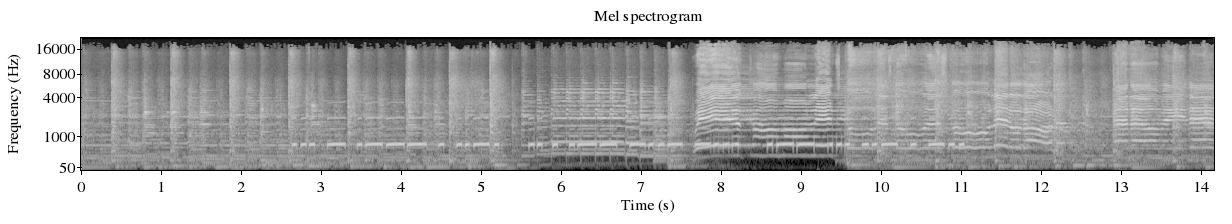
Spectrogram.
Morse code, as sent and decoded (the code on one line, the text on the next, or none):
... - .--- . ..-. / .. . .-- -..- -... / .-- ... ..- . -..
STJEF IEWXB WSUED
